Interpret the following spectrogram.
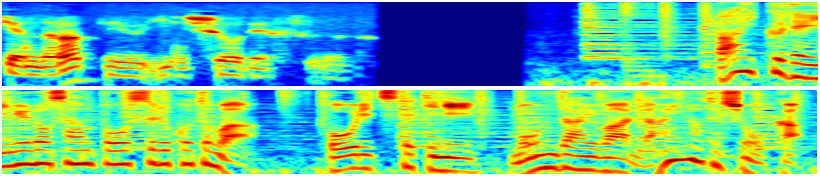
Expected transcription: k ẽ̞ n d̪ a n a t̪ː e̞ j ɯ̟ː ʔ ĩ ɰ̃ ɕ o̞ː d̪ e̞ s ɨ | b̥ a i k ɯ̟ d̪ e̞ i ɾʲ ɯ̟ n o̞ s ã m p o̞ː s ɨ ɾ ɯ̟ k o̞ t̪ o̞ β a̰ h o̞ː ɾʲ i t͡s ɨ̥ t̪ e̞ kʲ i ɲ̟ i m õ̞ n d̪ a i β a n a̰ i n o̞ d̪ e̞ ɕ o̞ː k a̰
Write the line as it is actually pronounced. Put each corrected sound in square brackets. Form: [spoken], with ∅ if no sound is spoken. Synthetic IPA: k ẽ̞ n d̪ a n a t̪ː e̞ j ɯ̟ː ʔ ĩ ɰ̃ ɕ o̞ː d̪ e̞ s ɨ | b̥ a i k ɯ̟ d̪ e̞ i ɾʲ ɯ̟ n o̞ s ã m p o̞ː s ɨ ɾ ɯ̟ k o̞ t̪ o̞ β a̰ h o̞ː ɾʲ i t͡s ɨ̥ t̪ e̞ kʲ i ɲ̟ i m õ̞ n d̪ a i β a n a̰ i n o̞ d̪ e̞ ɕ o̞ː k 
